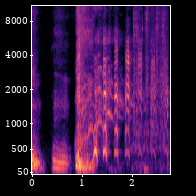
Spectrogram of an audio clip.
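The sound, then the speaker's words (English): A voice imitates a character's throat clearing: a few short, rough, gravelly bursts, then more growly voiced sounds. “It is a clearing of the throat that he does.”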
